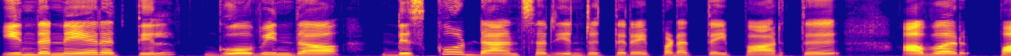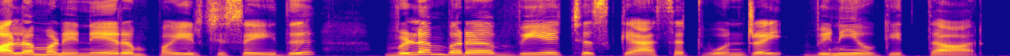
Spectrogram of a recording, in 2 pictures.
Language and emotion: Tamil, neutral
